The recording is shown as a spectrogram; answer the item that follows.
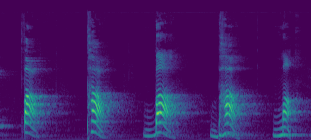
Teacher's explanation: प वर्ग में आप देखेंगे दोनों जो लिप्स हैं वो मिलेंगे।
